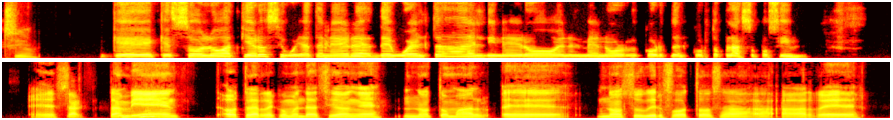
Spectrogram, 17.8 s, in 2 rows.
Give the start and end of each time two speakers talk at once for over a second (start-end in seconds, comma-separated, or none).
none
